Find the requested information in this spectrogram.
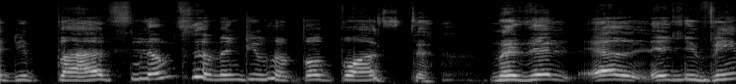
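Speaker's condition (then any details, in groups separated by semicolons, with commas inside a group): Paralysis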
